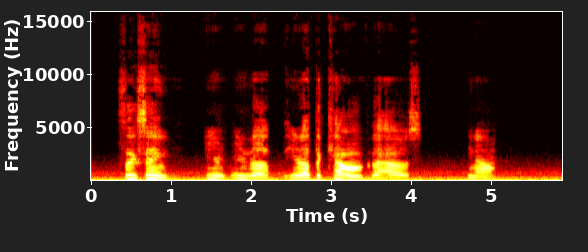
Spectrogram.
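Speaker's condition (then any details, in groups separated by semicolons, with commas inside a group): Traumatic brain injury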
